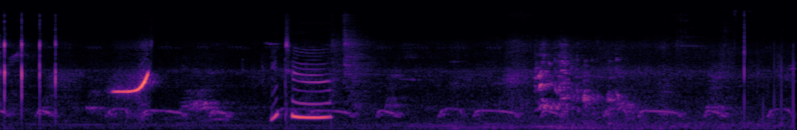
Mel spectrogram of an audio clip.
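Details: Pet parrot known for talking: a rising whistle, then a loud nasal squawk rich in overtones, then a string of short soft wavering notes repeated about once a second, with scattered clicks.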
